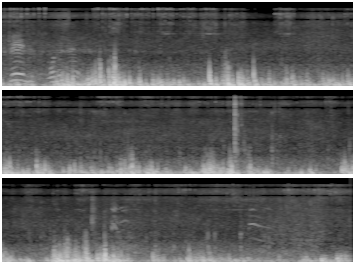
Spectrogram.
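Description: Strong wind buffeting the microphone in gusts, a low rumbling rush that rises and falls throughout, with one sharp click about seven seconds in.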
